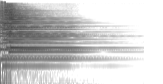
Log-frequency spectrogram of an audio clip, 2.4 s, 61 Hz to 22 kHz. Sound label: A 7th Suspended 4th Sharp 5th A, Guitar; A7sus4#5 strummed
